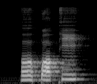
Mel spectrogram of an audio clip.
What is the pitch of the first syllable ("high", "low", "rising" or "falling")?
low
